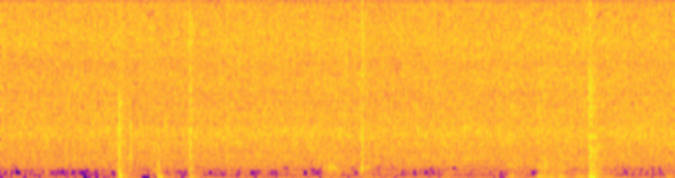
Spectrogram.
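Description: Onions and mushrooms sizzle steadily in a pan as they caramelize, a continuous frying hiss broken by a few brief stirring clicks, close and with no one talking.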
